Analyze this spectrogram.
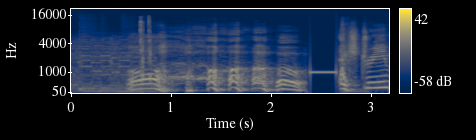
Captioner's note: laughing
